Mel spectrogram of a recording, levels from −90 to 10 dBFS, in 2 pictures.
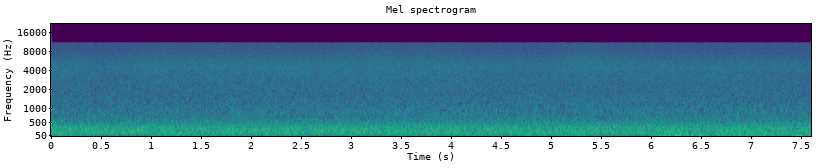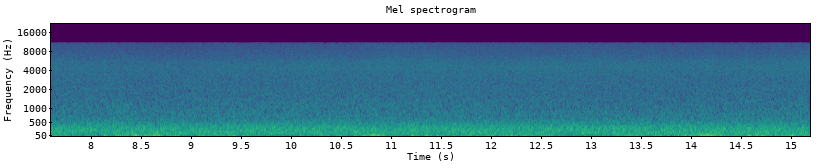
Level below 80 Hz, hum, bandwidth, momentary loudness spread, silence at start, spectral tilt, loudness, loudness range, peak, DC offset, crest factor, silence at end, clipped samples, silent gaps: -32 dBFS; none; 11.5 kHz; 1 LU; 0 s; -5.5 dB/octave; -26 LUFS; 0 LU; -10 dBFS; under 0.1%; 16 dB; 0 s; under 0.1%; none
